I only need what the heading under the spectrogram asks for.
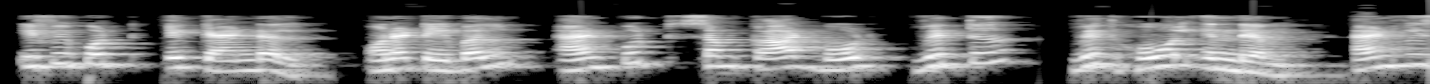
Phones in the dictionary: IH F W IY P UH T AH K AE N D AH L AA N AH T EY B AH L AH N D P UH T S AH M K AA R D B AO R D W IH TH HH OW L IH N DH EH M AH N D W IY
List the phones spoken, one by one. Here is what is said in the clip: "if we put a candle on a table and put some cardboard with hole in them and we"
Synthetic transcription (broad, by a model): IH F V IY P UH T AH K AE N D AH L AA N AH T EY B AH L AH N D P UH T S AH M K AA R D B AO R D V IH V HH OW L IH N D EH M AH N D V IY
